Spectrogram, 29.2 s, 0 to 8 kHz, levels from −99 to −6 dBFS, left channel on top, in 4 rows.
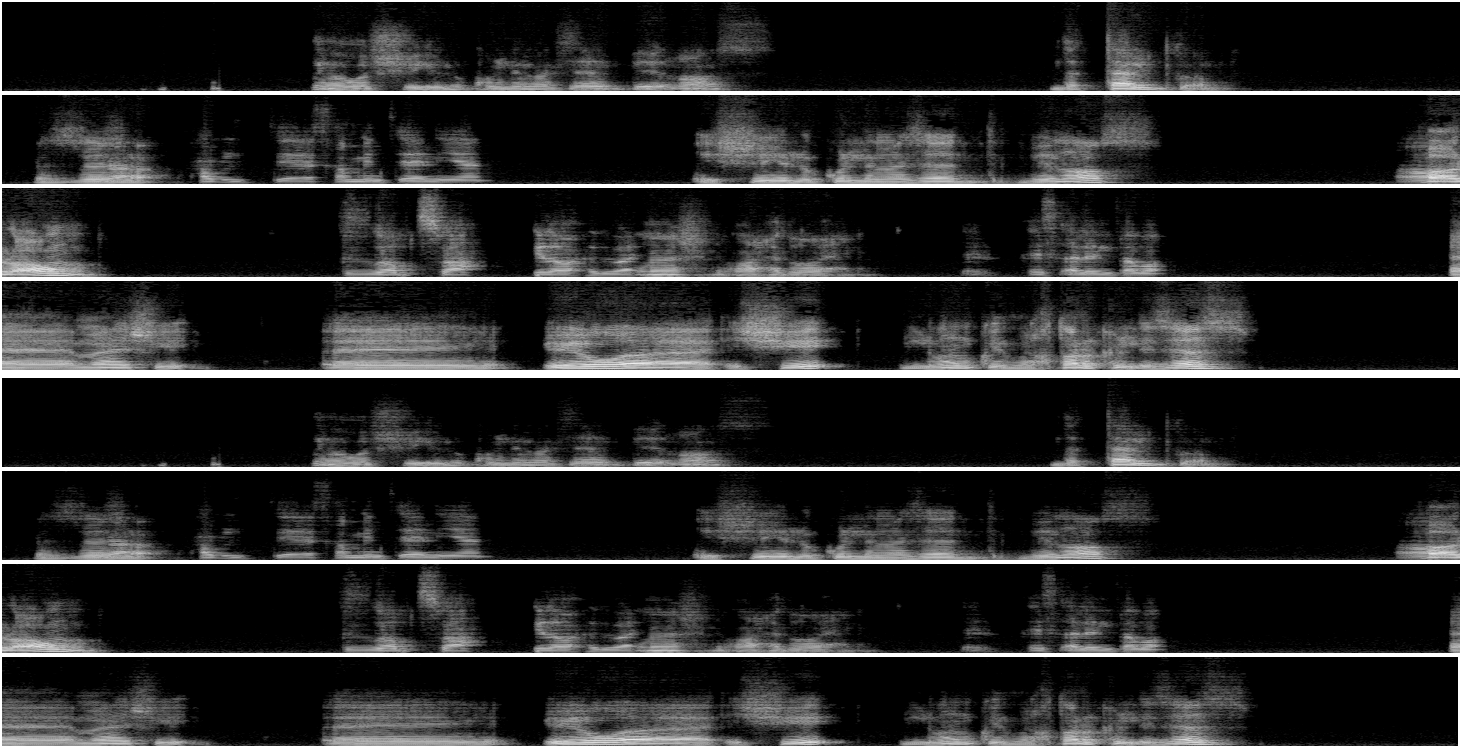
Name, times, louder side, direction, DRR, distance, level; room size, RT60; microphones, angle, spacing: voice 1, 1.6-3.6 5.2-6.1 7.5-8.0 10.7-13.0 14.4-15.1 17.8-18.8 21.8-22.9 23.5-26.1 26.4-28.2, left 2 dB, 85° left, 1.6 m, -28 dB
voice 2, 8.3-9.7 14.3-14.5 16.3-17.0 17.2-17.8 19.4-20.4, left 2 dB, 30° left, 2.5 m, -37 dB
head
